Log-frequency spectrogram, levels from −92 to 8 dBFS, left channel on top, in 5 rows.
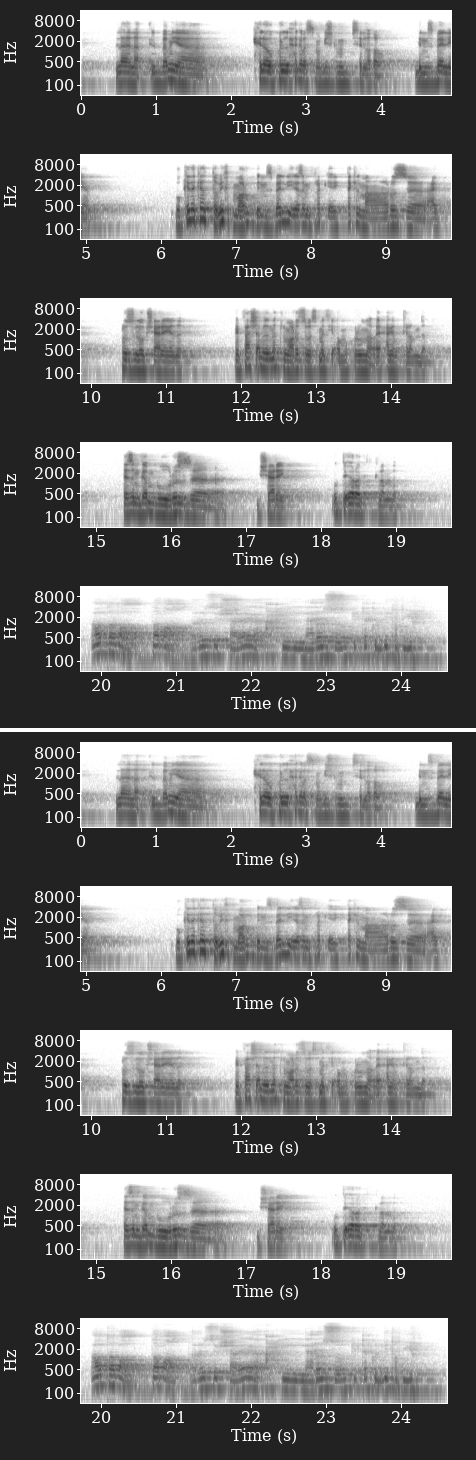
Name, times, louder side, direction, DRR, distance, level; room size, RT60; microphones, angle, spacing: voice 1, 0.5-1.7 2.3-4.0 4.5-5.1 6.2-9.7 10.4-11.2 11.9-14.5 15.4-16.7 17.1-17.5 18.1-19.0, left 2 dB, 55° left, 13 dB, 1.3 m, -26 dB
voice 2, 19.9-24.2, right 1 dB, 45° right, 0 dB, 2.9 m, -32 dB
24.5 x 24.0 x 6.5 m, 1.3 s
head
